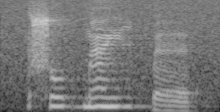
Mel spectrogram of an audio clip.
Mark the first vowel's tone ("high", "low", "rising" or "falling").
high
